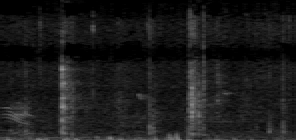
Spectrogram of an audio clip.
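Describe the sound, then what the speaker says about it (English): Horse hooves clip-clop on a hard surface in an irregular walking rhythm, nearby, with people talking over them. "such a beautiful horse."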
